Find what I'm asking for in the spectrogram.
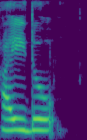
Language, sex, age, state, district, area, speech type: Kannada, female, 30-45, Karnataka, Tumkur, rural, read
